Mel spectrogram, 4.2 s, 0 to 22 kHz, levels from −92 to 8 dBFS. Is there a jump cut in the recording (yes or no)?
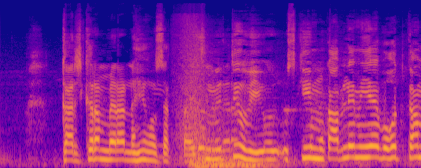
yes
